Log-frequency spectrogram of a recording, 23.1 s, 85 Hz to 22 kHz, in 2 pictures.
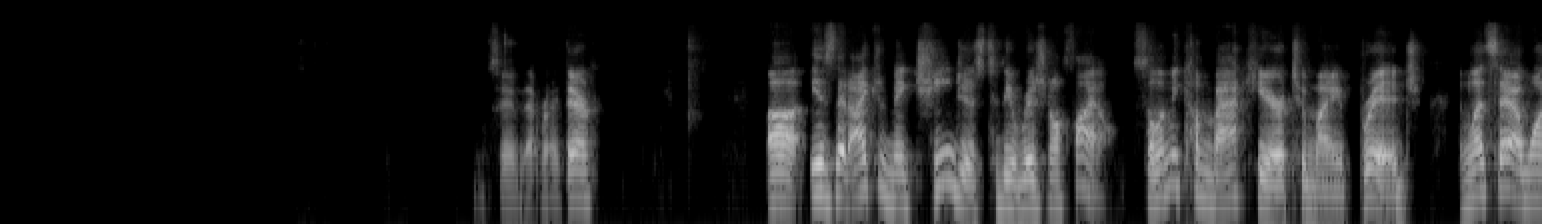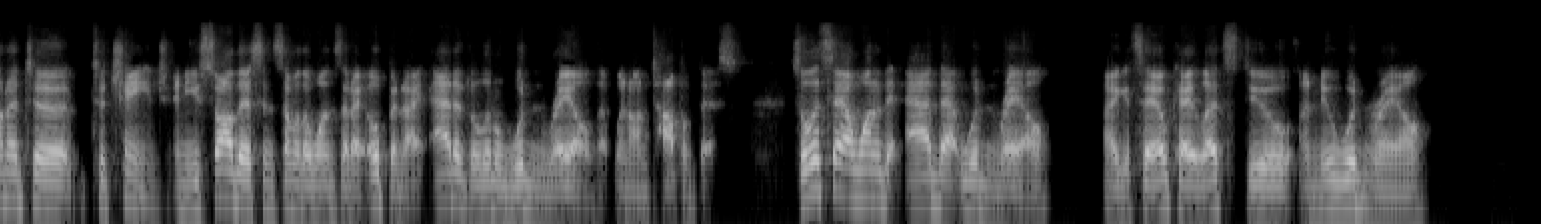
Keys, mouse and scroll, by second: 0.4 click, 2.9 click, 4.4 click, 9.4 click, 11.5-11.8 scroll, 11.9 middle click, 12.2 middle click, 14.0 right click, 17.8-19.2 right drag, 19.6 click, 21.8 click.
